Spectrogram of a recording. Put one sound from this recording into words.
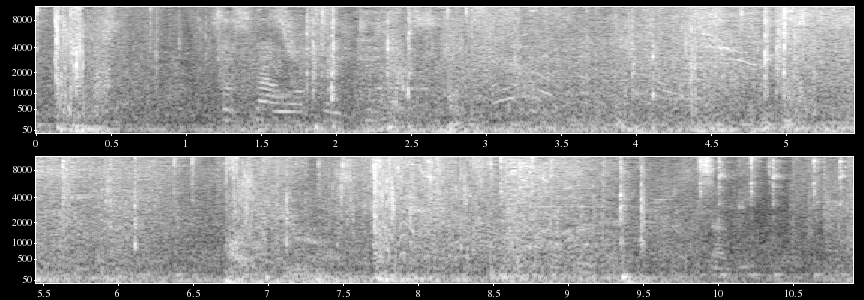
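Blasts and zaps of a video game battle crackle rapidly.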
